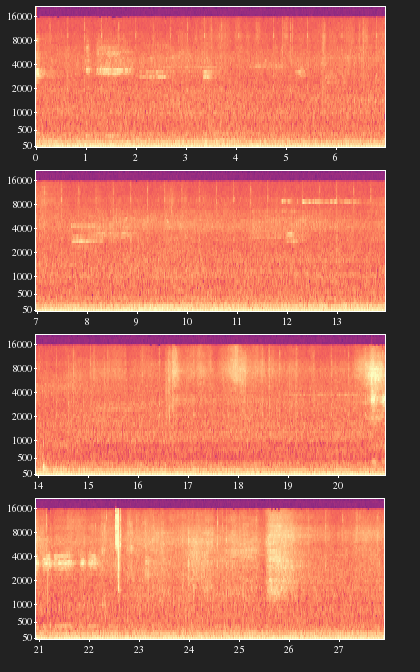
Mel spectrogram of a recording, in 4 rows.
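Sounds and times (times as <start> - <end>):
car engine: 0.0 - 27.9
road traffic rumble: 0.0 - 27.9.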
